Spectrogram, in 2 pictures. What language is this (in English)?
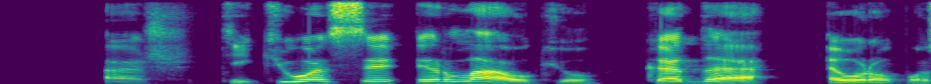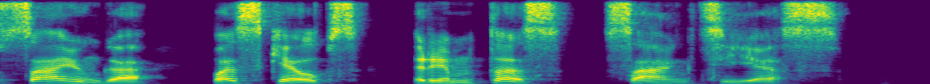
Lithuanian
